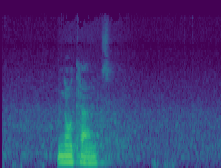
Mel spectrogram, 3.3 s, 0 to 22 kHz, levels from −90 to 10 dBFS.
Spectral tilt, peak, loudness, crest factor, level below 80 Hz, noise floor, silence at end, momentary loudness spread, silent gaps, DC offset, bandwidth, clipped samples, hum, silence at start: -8.5 dB/octave; -10 dBFS; -25 LUFS; 20 dB; -62 dBFS; -54 dBFS; 1.55 s; 24 LU; none; under 0.1%; 14.5 kHz; under 0.1%; none; 0.85 s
